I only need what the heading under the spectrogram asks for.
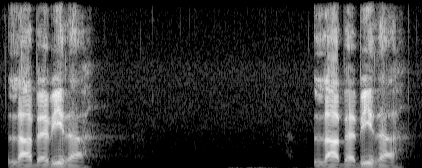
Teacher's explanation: the D at the end sounds more like a TH as opposed to a hard D like we do in English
